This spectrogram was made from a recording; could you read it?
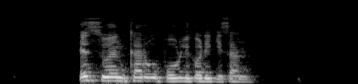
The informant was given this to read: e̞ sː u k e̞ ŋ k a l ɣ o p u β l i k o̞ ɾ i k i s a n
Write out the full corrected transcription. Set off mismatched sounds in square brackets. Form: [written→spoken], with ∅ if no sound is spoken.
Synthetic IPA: e̞ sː u [k→∅] e̞ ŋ k a [l→ɾ] ɣ [o→u] p u β l i k o̞ ɾ i k i s a n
